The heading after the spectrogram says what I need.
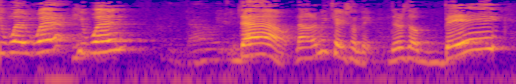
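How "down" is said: "down" said alone, loud and drawn out; stress on down. Shown as a demonstration. Teacher showing the class the key word, "down" hit loud. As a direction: land hard on "down". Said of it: "big emphasis on the word down".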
